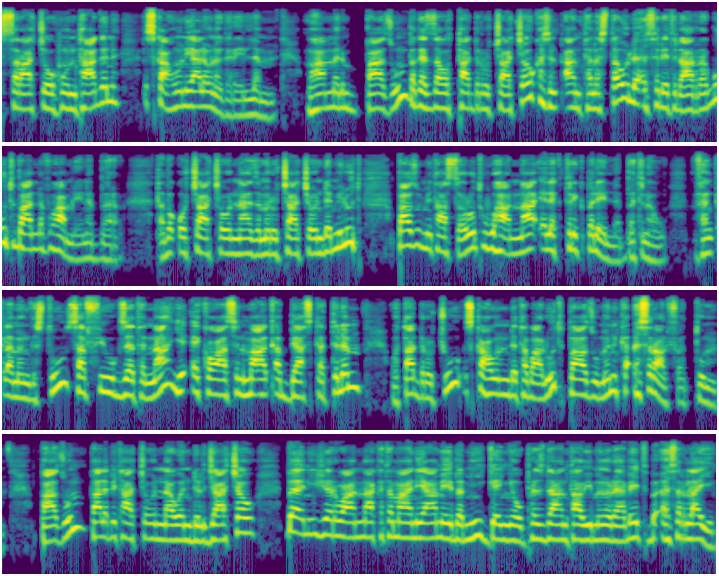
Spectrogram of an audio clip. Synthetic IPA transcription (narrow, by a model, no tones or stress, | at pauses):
sːəɾat͡ʃːɛwɦont̪ʰaɡɨnʔɨskaɦunjalːəwnəɡəɾjɛlːəmmuhamːəd̪b̥azumbəɡəzːawɔt̪ːad̪ːəɾo̞t͡ʃːat͡ʃːɛwkʰəs̬ɨlt̪ʼant̪ʰənəst̪ʰəwləʔɨsɨɾjɛt̪ʰəd̪arːəɡut̪balːəfəhamlenəbːəɾt̪ʼəbəkʼo̞t͡ʃːat͡ʃːɛwɨnːazəməd̪o̞t͡ʃːat͡ʃːɛwɨnd̪əmːilut̪b̥azumjɛt̪ʰasːəɾut̪wʊɦanːaʔelekt̪ɾikbəlejɛlːəbːət̪nəwməfəŋkʼɨləməŋɡɨst̪ʰusəfːiwʊɡzət̪ɨnːajɛʔekʰowasɨnmaakʼəβjaskʰət̪ːɨlɨmwɔt̪ːad̪ːəɾo̞t͡ʃːuɨskʰahunɨnd̪ət̪ʰəβalut̪bazumɨnkʰəʔɨsɨɾalfət̪ʼːumb̥azumb̥aləbe̞t̪ʰat͡ʃːɛwɨnːawɔnd̪ɨld͡ʒat͡ʃːɛwbənid͡ʒɛɾwanːakʰət̪ʰəmanjame̞bəmːiɡːəɲːɛwpɾe̞zid̪ant̪ʰawiməno̞ɾjabe̞t̪bəʔɨsɨɾlajː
